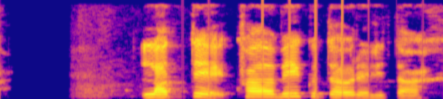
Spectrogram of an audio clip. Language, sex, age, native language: Icelandic, female, 40-49, Icelandic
